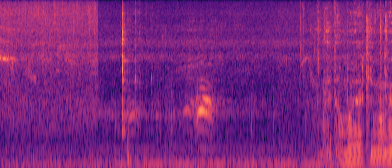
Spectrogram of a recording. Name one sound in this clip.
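Chopsticks tap and scrape on a metal grill pan.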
